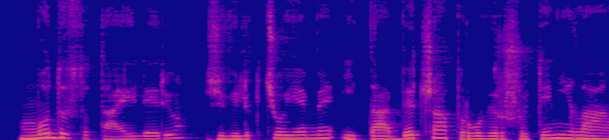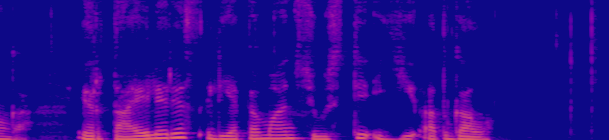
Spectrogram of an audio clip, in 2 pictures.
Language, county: Lithuanian, Marijampolė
